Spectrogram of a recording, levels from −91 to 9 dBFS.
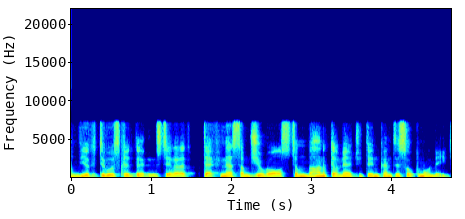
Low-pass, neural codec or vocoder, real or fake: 7.2 kHz; codec, 16 kHz, 0.5 kbps, FunCodec, trained on Chinese and English, 25 frames a second; fake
